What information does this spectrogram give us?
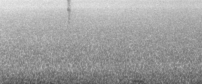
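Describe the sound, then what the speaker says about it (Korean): Ocean waves along the East Sea coast, a continuous broadband roar of surf with wind rumble, loud and steady throughout with no voices. "이게 동해안의 파도네"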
